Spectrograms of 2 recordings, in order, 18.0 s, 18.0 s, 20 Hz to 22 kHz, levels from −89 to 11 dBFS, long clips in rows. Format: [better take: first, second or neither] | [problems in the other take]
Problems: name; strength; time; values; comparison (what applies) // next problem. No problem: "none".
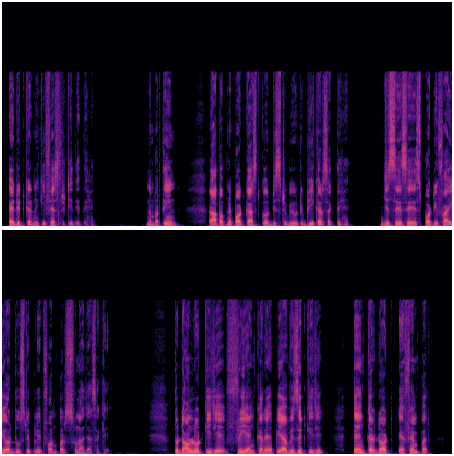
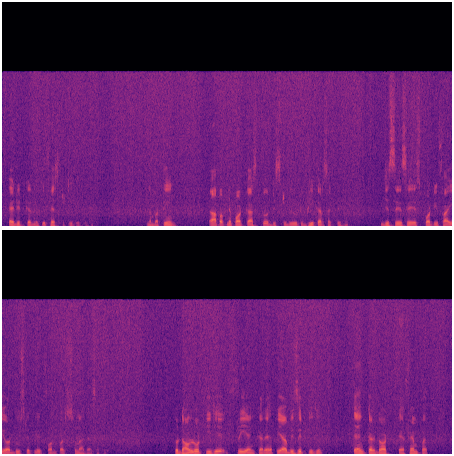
first | hiss; loud; throughout; 6 dB below the speech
